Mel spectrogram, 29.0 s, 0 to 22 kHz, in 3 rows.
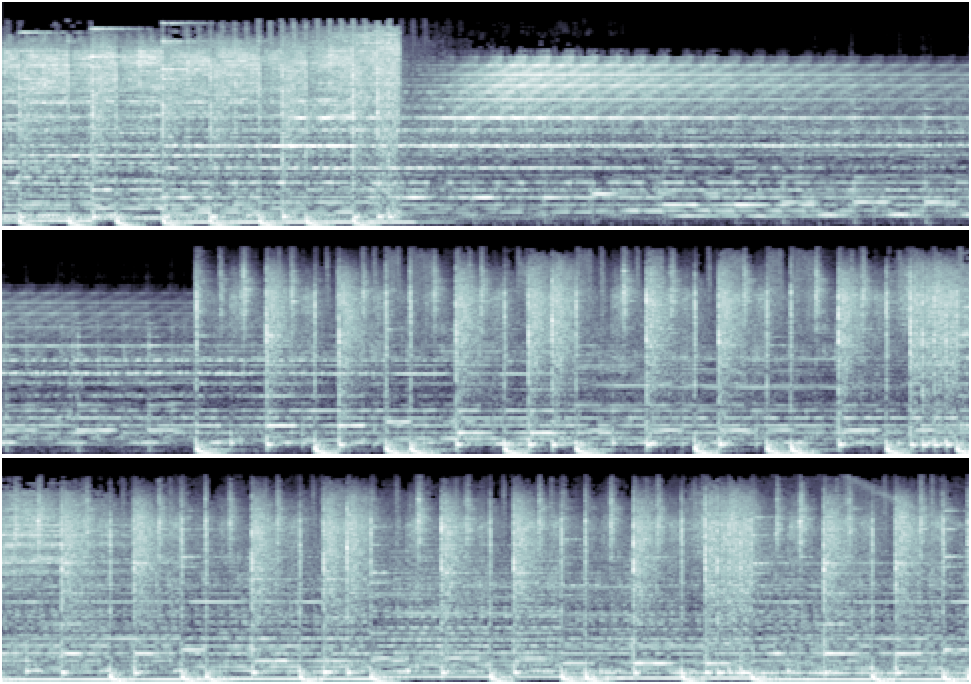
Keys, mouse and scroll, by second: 0.1 click, 1.1 click, 5.4 click, 11.1 click, 13.4 click, 17.7 click, 22.2 click, 24.4 click.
